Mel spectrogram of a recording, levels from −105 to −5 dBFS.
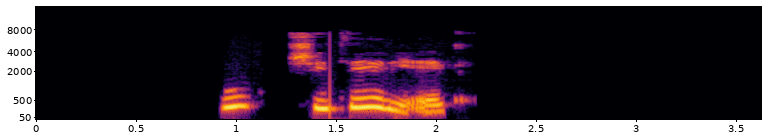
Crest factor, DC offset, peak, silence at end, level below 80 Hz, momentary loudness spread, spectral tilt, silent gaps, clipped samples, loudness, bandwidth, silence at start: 16 dB; under 0.1%; -8 dBFS; 1.6 s; -70 dBFS; 8 LU; -6 dB/octave; 1.15-1.27 s; under 0.1%; -22 LUFS; 7.6 kHz; 0.95 s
